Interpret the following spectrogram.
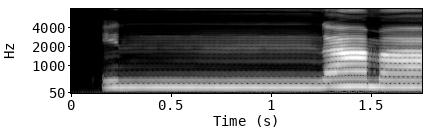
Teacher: ہم نون مشدد پہ ایک الف کے برابر غنہ کریں گے۔ ان آگے میم پہ زبر ہے اور ساتھ میں الف ہے، تو الف مدہ ہو گیا۔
